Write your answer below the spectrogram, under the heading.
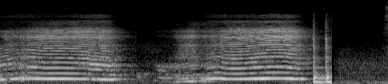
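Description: Two drawn-out, high, musical whistling snores, about a second each, then a brief snort; a funny-sounding but harmless snore.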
